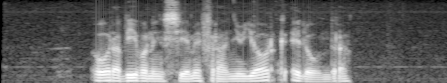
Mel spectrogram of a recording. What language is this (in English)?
Italian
